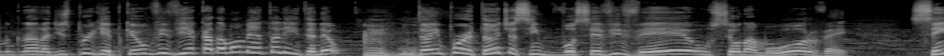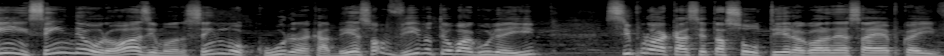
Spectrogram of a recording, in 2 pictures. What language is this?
Portuguese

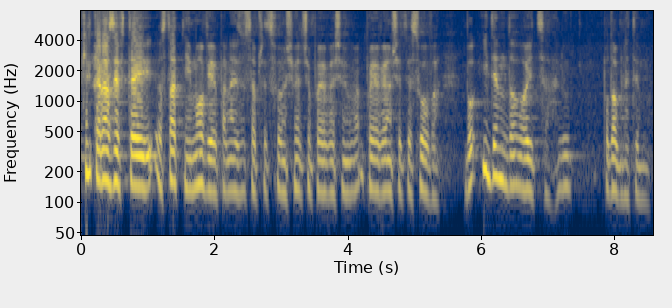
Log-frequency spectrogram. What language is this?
Polish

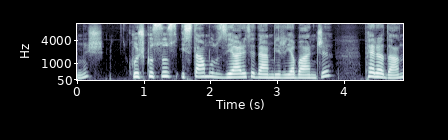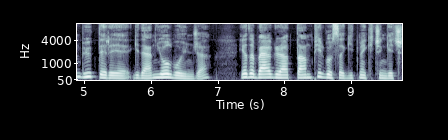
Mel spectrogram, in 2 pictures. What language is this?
Turkish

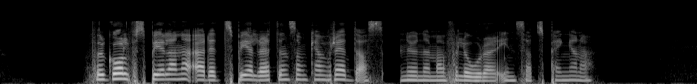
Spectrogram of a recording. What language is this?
Swedish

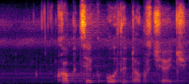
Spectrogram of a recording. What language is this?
Zulu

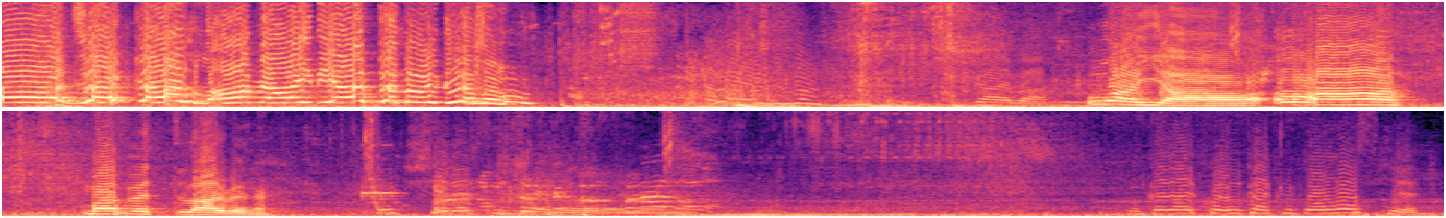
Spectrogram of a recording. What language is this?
Turkish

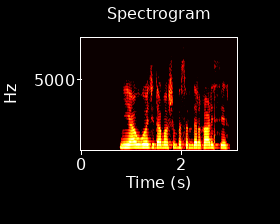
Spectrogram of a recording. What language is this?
Pashto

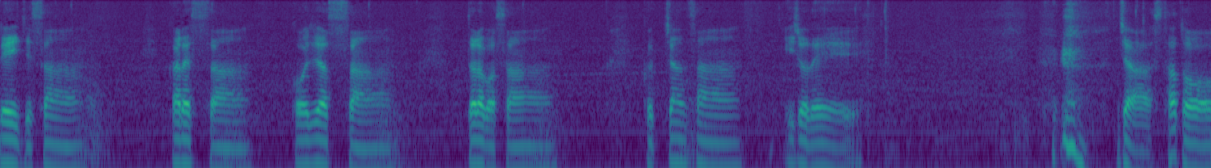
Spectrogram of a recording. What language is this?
Japanese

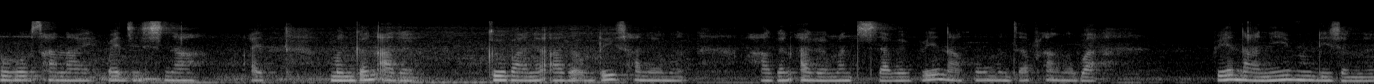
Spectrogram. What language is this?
Bodo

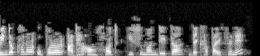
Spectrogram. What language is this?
Assamese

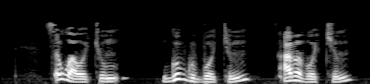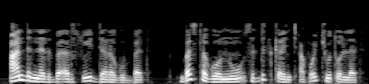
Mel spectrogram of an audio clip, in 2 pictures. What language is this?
Amharic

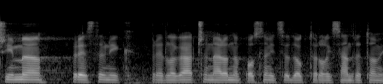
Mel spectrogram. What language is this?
Serbian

